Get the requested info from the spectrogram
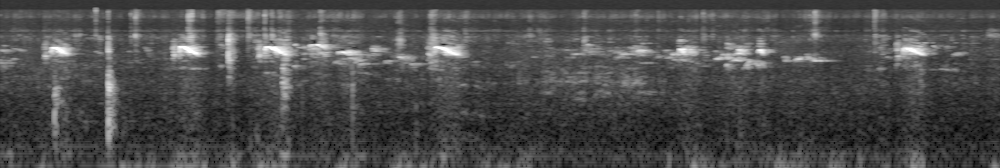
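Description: Small birds calling: sharp, short, downward-sliding chirps repeated every second or two, with a stretch of softer twittering in the middle.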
